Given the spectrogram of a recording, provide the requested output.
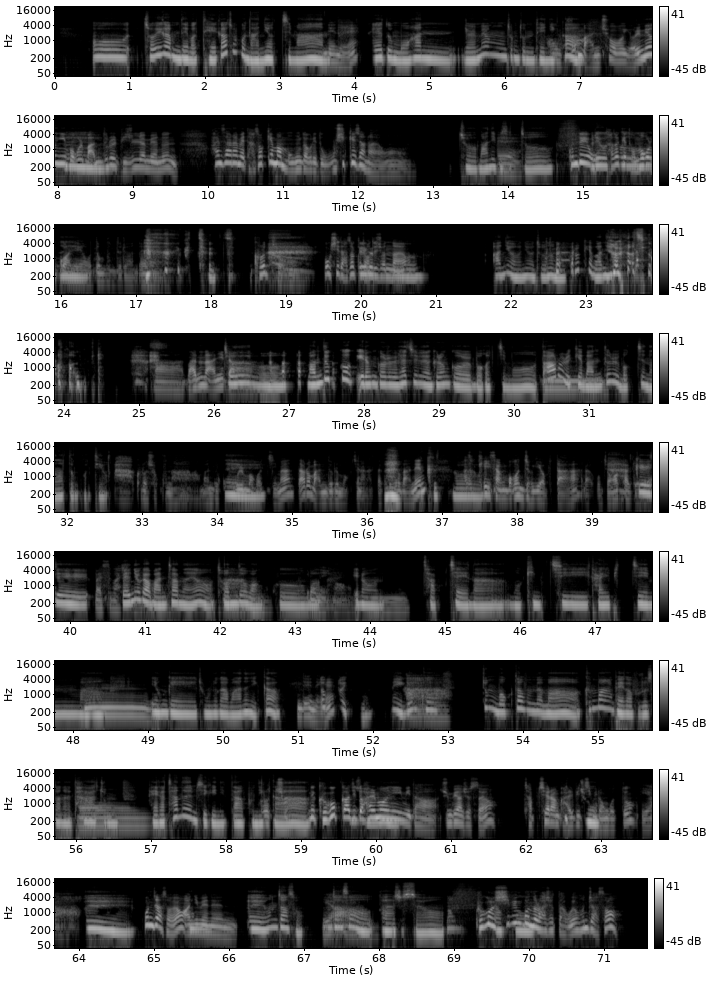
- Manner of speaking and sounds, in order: chuckle; laughing while speaking: "그쵸, 그쵸"; tapping; laughing while speaking: "많이 먹진 않았는데"; laugh; chuckle; laugh; laughing while speaking: "다섯 개 이상 먹은 적이 없다"; other background noise
- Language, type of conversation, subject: Korean, podcast, 명절이나 축제는 보통 어떻게 보내셨어요?
- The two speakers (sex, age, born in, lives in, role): female, 30-34, South Korea, United States, guest; female, 45-49, South Korea, United States, host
